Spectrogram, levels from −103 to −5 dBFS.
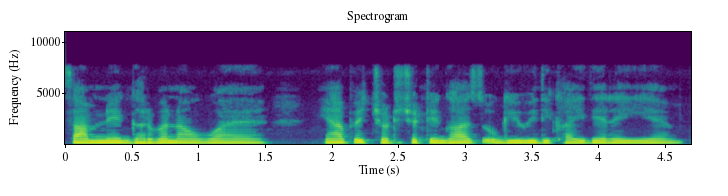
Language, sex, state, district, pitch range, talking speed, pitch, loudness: Hindi, female, Uttar Pradesh, Lalitpur, 185-195 Hz, 205 wpm, 190 Hz, -15 LUFS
